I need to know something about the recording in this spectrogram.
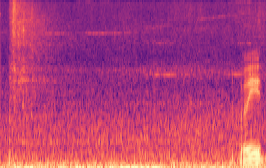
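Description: Steady low rumble of a motorcycle engine with wind noise on the rider's camera microphone as the bike rolls slowly, and a brief hiss right at the start.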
